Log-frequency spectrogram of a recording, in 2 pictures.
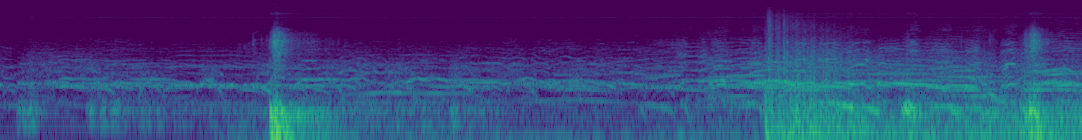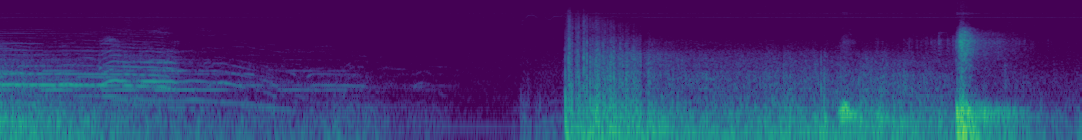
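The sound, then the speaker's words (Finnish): Battle din with artillery fire: several heavy booming blasts strike over a churning, clamorous background, which drops to near silence before more blasts follow. “Oikealta kuuluu sotajyry.”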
